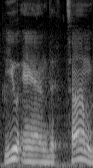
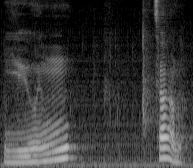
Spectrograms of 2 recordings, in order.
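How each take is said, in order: First: The word 'and' is said fully and clearly. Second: The word 'and' shrinks to a linked 'n' sound.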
